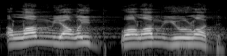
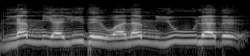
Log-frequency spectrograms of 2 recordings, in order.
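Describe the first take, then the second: First: The L sounds are pronounced thick and heavy. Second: The L sounds are pronounced thin and light. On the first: The speaker calls it wrong. "So don't say" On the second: The speaker calls it right. "Say thin"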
